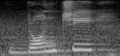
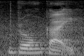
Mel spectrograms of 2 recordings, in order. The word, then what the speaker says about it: bronchi: ब्रोंची general word है, वैसे सही प्रोनाउंसिएशन क्या है इसकी, ब्रोंकाई।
